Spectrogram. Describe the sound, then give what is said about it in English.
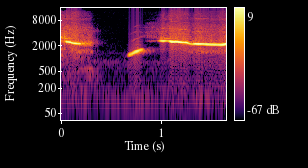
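A person whistles an imitation of a high-pitched low-high-low three-part whistle pattern: a shrill, slightly falling note, a brief softer lower chirp that rises, then a long, steady high note, all with no talking. “That's a high-pitched pattern of low, high, low.”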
